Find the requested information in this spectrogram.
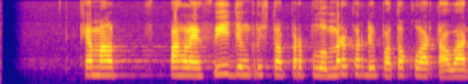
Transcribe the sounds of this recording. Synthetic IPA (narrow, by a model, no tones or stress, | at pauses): kɛmal | pahlɛfid͡ʒɨŋkɾist̪ɔfərplumərkɨrdipɔt̪ɔkəwart̪awan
